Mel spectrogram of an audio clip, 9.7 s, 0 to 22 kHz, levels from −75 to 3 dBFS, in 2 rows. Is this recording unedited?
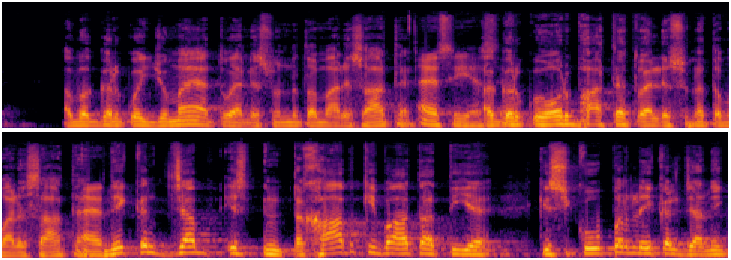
no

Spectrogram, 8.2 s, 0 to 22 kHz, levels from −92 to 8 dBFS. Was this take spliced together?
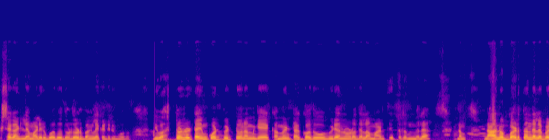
yes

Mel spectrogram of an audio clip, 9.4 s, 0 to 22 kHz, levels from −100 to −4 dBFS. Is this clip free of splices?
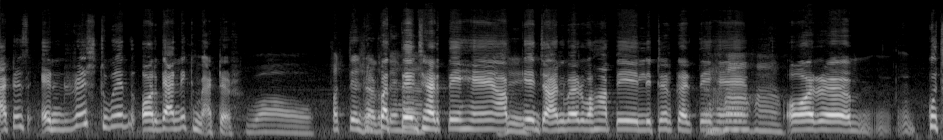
yes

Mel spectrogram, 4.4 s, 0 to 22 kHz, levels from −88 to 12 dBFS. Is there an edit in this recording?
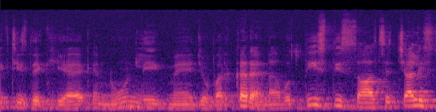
no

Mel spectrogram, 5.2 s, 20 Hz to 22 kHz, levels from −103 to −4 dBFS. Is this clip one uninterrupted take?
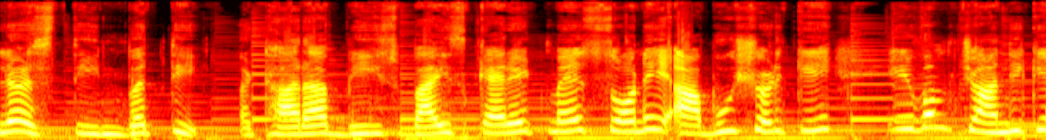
yes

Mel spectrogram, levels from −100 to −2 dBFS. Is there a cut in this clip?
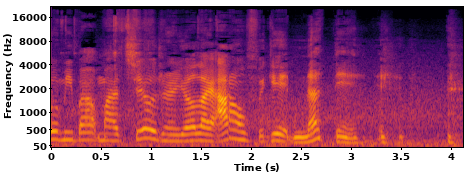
no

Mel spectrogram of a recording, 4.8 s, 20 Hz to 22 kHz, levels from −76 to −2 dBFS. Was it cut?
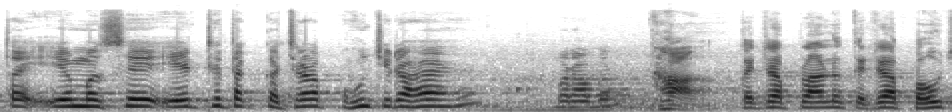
no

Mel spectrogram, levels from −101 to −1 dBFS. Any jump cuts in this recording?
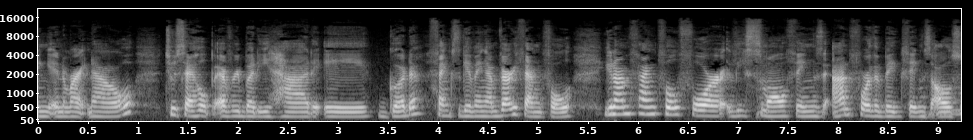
no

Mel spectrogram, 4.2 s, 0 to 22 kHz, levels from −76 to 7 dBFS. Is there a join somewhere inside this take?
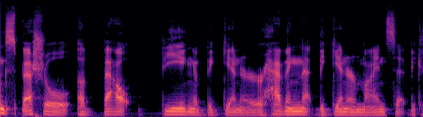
no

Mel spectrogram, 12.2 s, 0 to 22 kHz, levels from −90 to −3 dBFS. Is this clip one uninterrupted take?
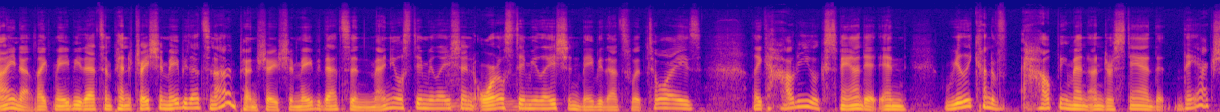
yes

